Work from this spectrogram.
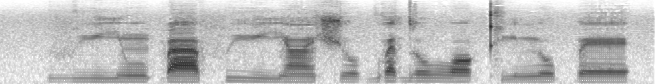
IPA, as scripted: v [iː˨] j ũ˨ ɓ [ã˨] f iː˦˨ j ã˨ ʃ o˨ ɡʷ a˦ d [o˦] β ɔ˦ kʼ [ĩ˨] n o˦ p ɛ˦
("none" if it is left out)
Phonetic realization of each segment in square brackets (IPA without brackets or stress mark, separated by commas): i˨, a˨, o˦, i˨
